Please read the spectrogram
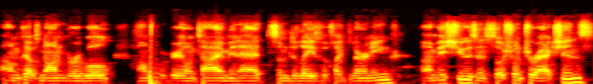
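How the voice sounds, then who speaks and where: Intonation stays fairly even as a man with an American accent speaks at a fairly low pitch. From US South, rural Alabama. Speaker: psychologist. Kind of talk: interview. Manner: hesitant, many fillers; monotone.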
